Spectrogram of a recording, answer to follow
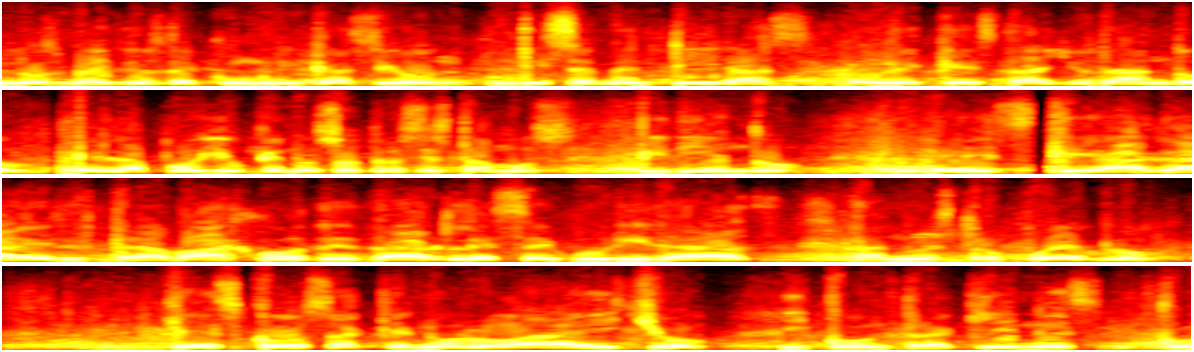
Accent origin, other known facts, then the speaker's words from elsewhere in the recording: Cherán, Michoacán, Mexico; Soy comunero de Cherán, del estado de Michoacán, el pueblo Purépecha.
